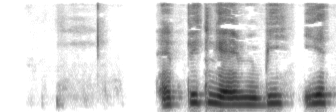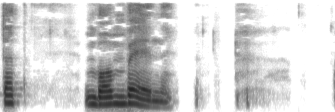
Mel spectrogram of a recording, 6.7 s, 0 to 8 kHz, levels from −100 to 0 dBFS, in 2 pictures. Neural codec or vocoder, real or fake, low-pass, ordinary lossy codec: codec, 24 kHz, 3.1 kbps, DualCodec; fake; 7.2 kHz; MP3, 32 kbps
